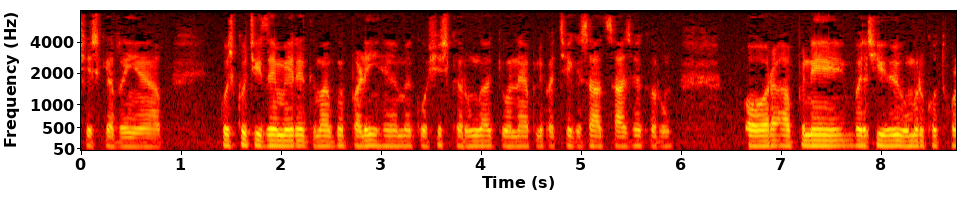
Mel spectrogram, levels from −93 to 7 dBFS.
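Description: From start to finish, the speech has a rough, grainy texture. Noise sits between the harmonics. The damage is plainly audible. This points most likely to low-delay AAC compression, the AAC-ELD type used in video calls, at around 32 kbps. Its short frames cannot resolve voiced harmonics finely, and the bits run thin. Nothing is heard above 8 kHz, which fits call microphone processing. A faint room noise sits about 24 dB below the speech.

From 0.95 to 1.13 s, the speech is cut by the noise suppressor. The suppressor mistook part of the speech for background noise and turned it down. The drop reaches about 8 dB at its deepest. Roughly 150 ms of sound is affected. That stretch sounds faint and swallowed, as if the speaker pulled briefly away from the microphone.

From 7.82 to 7.87 s, there is AAC frame loss with concealment. The loss covers about 30 ms of audio, which fits a single lost frame. 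The decoder had nothing to play there. It filled the hole by rebuilding sound from the last good spectrum. Because the gap is short, it does not fade into silence. Instead it comes through as a brief smeared, noisy patch.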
